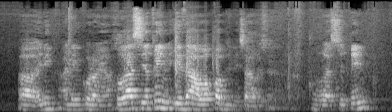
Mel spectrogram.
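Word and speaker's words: غاسق: Ghasiqin, qin, bukan qing, tapi jelas.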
